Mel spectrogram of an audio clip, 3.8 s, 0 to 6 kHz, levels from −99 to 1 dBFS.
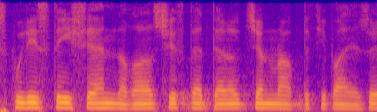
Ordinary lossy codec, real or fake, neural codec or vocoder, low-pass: none; fake; codec, 16 kHz, 0.5 kbps, FunCodec, trained on LibriTTS, 25 frames a second; 5.4 kHz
